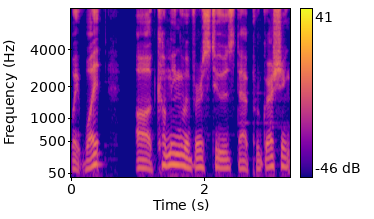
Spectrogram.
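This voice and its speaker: A man speaks quietly with ordinary pitch variation. The sound is dry and close with no echo, and music plays in the background. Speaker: gaming youtuber. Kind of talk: casual commentary reading patch notes.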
